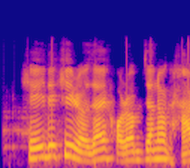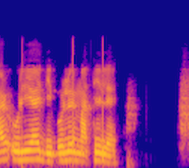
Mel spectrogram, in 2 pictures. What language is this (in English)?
Assamese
